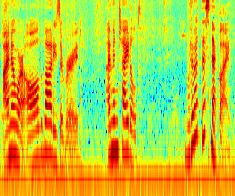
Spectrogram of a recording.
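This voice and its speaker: Self-assured cashier, thirties, mid-range voice, flippant, entitled, audio horror drama. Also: female voice, mid-range voice, animated, brisk, gravelly. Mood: breezy, smug. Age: 30s. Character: breezy, entitled, coolly menacing supermarket cashier woman of thirty.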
